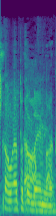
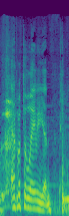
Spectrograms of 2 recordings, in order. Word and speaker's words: Epithalamion: But Epithalamion. – Oh, see? thank you. Epithalamion.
